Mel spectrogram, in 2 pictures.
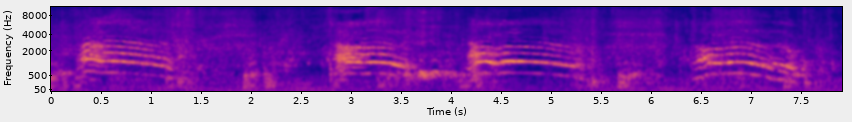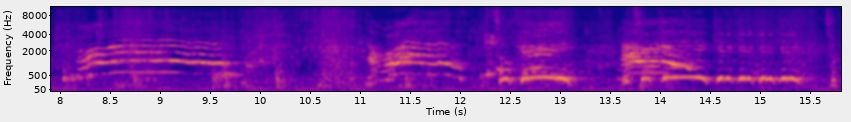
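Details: Female pet cat being bathed indoors, complaining with a long series of loud, arched, harmonic meows and yowls roughly every one to two seconds, while a person repeats reassuring words and bath water sloshes.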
